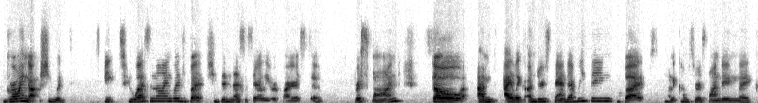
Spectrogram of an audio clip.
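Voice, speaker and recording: A woman's voice: mid-range voice, moderate pace, highs cut off. A woman from Uganda, speaking casually in a documentary interview. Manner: casual, with fillers like "like".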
